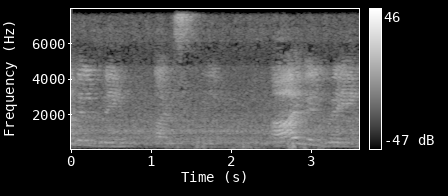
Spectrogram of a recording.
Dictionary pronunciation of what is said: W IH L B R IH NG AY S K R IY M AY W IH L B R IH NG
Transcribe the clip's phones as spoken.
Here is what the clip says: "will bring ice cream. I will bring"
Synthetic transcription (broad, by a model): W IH L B R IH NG AY S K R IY AY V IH L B R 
